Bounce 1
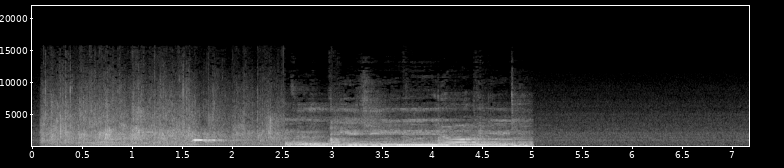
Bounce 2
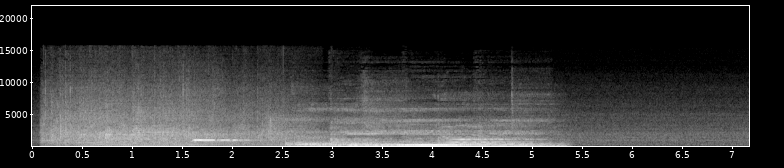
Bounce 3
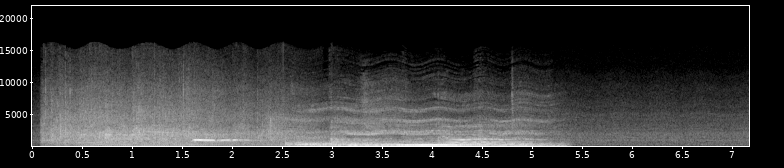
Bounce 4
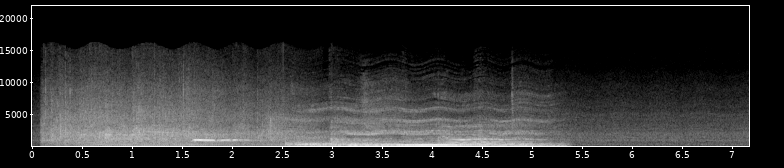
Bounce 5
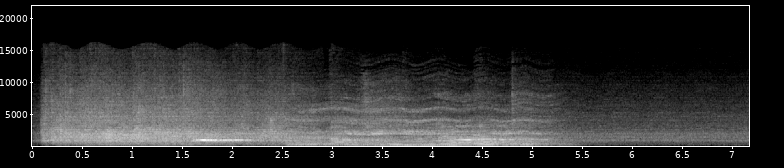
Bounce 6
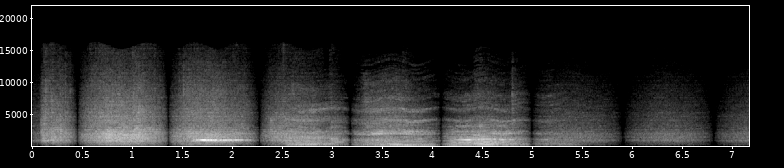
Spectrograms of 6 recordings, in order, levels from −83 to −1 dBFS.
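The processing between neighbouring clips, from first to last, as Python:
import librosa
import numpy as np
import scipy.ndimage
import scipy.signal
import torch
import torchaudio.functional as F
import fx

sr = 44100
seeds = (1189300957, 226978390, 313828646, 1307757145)

y1 = fx.rev_gated(x, sr, seeds[0], gate_ms=410, shape='flat', drr_db=0.5)
y1 = y1 * 10.0 ** (4.0 / 20.0)
y2 = fx.wow_flutter(y1, sr, seeds[1], rate_hz=2.1, depth_cents=60.0)
y3 = fx.peak_eq(y2, sr, hz=610.0, db=-3.5, octaves=0.27)
y3 = y3 * 10.0 ** (-2.5 / 20.0)
y4 = scipy.signal.sosfilt(scipy.signal.butter(2, 760.0, 'highpass', fs=sr, output='sos'), y3)
y4 = fx.rev_fdn(y4, sr, rt60_s=0.63, lf_ratio=0.8, hf_ratio=0.35, size_ms=20.0, drr_db=-5.5)
y4 = y4 * 10.0 ** (-3.0 / 20.0)
y5 = y4 * np.abs(np.cos(np.pi * 1.1 * np.arange(len(y4)) / sr))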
